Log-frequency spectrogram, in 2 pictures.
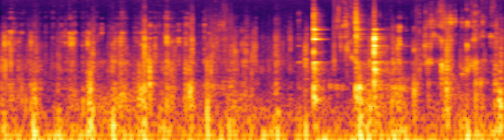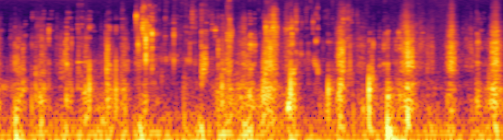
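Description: Close-miked chewing of sticky raw beef, a dense run of short, wet mouth smacks. Two sharper, louder clicks come about three seconds in.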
